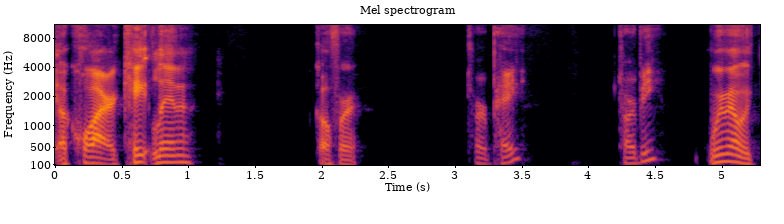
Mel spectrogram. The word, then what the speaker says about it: Torpy: acquired Australian defender Caitlin Topi from Melbourne City. Again, if my pronunciation is wrong, let me know in the comments because I always point it out to you. And Torpy. It's Torpy. And I've seen highlights just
